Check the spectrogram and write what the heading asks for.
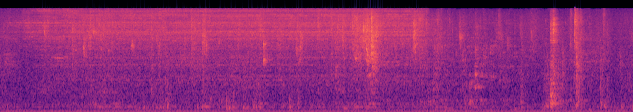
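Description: Water running from a tap, an even hiss that stops about six seconds in, with scattered light clicks and taps around it.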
